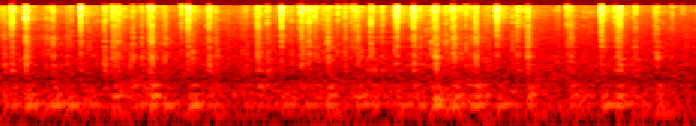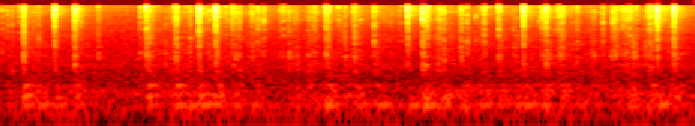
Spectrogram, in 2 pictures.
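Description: Continuous typing with the fingertips of both hands on a small black netbook's plastic chiclet keyboard. Quick, dry, bright key clicks come in a steady, uneven flow over a low, constant hum.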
